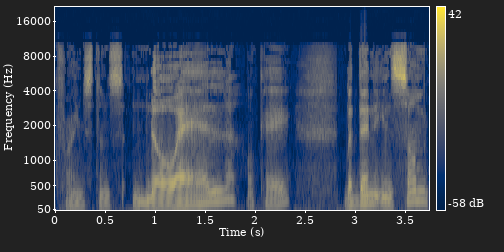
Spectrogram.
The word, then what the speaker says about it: Noël: that in some cases you will have to pronounce it like eh, okay, like for instance Noël, okay, but then in some cases as well it can be pronounced like eh, okay.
